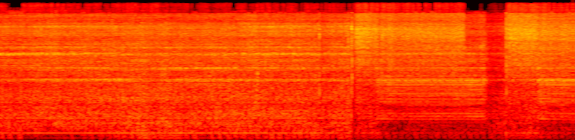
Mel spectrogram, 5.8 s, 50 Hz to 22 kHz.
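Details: Annovi Reverberi pressure washer after freeing a jammed valve and oil change in motor and pump: steady pump drone with whirring hiss, even tone shift as pressure rises 600 to 1000 psi; normal running with working pressure regulation.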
